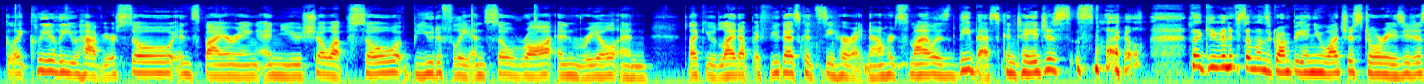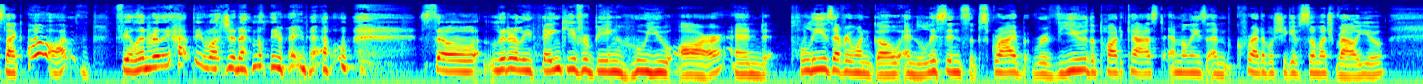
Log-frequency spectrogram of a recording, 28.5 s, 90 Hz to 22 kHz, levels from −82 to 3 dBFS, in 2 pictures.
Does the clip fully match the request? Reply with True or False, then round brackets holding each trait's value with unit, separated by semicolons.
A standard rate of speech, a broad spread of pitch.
False (180 wpm; 4.2 semitones)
